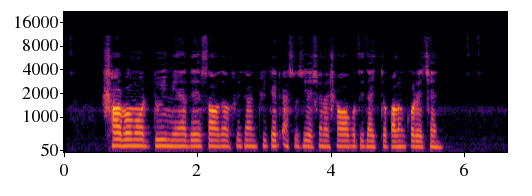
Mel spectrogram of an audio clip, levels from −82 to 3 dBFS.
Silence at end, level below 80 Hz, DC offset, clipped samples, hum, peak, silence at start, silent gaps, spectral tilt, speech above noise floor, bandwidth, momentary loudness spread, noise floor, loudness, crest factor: 0.95 s; -58 dBFS; under 0.1%; under 0.1%; none; 0 dBFS; 0.6 s; none; -7 dB/octave; 41 dB; 11 kHz; 14 LU; -61 dBFS; -20 LUFS; 20 dB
